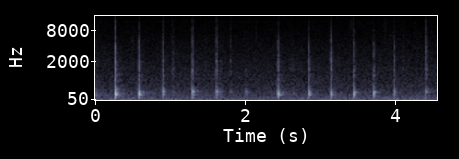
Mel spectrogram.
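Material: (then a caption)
Plastic. Fingertips and nails tap the base and sides of a hollow, empty, medium white plastic ice cream pail held sideways. Twelve short, dry, hollow taps with a low-mid pitch sound at an uneven pace of roughly three per second, each dying away almost instantly.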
